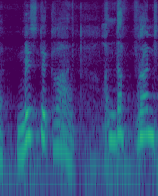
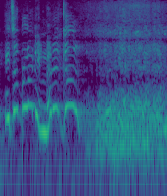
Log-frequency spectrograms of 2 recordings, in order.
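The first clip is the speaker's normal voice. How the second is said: amazed outburst; slower than usual. Acted. Father shocked at baby news.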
